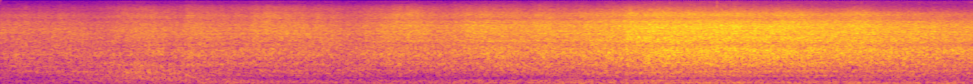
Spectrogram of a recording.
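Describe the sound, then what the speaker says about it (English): Airliner landing at London Heathrow with thrust reversers engaged, a loud broadband jet roar that swells toward the end, heard alone without talking. "Pulling the reversers on before the front wheels even touch the ground."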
